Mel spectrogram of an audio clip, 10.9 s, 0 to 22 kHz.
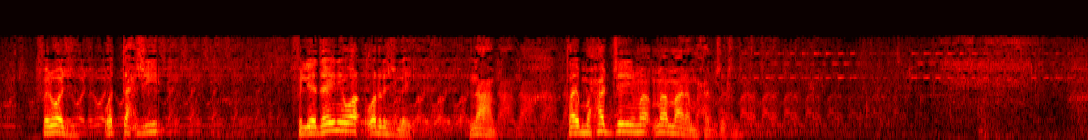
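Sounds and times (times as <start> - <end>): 
speech: 0.4 - 2.4, 3.0 - 7.6
telephone ringing: 7.2 - 10.8.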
